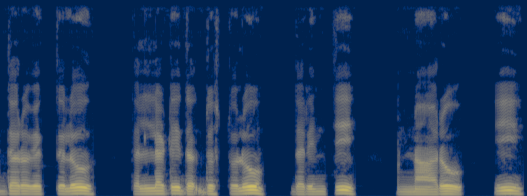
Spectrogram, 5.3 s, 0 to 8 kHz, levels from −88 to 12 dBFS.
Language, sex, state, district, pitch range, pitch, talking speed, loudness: Telugu, male, Andhra Pradesh, Sri Satya Sai, 100-115 Hz, 110 Hz, 80 wpm, -18 LUFS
